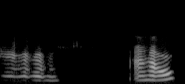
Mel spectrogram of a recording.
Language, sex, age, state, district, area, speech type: Odia, female, 45-60, Odisha, Angul, rural, conversation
